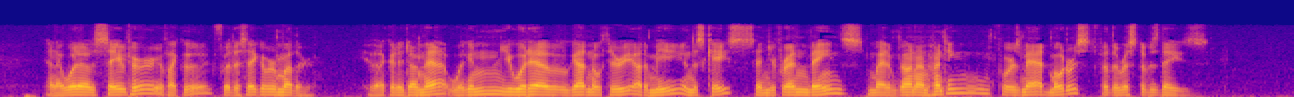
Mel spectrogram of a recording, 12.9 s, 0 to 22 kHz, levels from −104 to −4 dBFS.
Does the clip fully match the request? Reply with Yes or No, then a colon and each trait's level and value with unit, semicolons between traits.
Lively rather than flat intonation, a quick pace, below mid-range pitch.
No: narrow, 2.5 semitones; fast, 245 wpm; low, 110 Hz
